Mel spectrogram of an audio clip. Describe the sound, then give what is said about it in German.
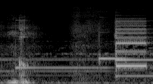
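An electronic alarm clock in Germany, shortly before 5 in the morning, gives a short, bright buzzing beep, fairly loud, after a soft thump and a brief lower tone, then cuts off abruptly. “Bis der Wecker rappelt.”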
